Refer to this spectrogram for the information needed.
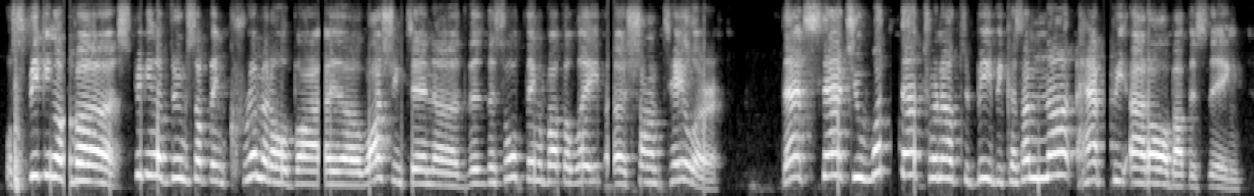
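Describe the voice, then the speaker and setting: A man with a notably high voice talks football as a podcast co-host, heard through dull, lo-fi audio. He is opinionated and emphatic, repeating key words to drive a point home. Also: animated, moderate pace. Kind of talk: opinionated casual football commentary.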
